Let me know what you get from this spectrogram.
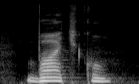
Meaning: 1. father (male parent) 2. parents
- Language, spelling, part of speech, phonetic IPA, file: Ukrainian, батько, noun, [ˈbatʲkɔ], Uk-батько.ogg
